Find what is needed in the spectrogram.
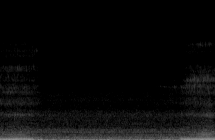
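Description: A woman snoring in her sleep with her mouth open: one short pitched snore right at the start and another near the end, about three and a half seconds apart.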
